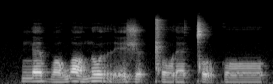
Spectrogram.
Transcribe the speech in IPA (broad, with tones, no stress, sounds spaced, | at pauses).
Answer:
ŋ ɛ˧ b ɒ˩ w ɒ˥˩ n o˥ r ḛ˩˥ ʒ ə̰˧ ǁ o˩ ɾ ɛ˩ ǀ o̰˧ k oː˧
